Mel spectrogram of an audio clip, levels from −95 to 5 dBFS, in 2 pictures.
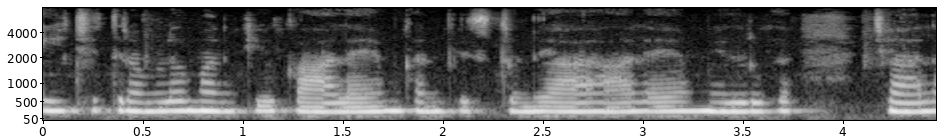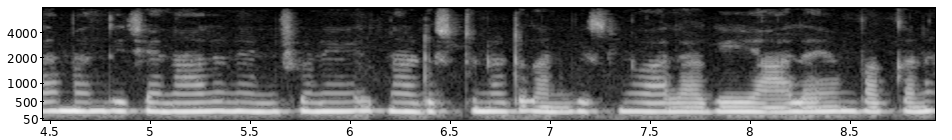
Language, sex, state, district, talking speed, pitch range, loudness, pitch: Telugu, female, Andhra Pradesh, Chittoor, 105 wpm, 235-250 Hz, -12 LUFS, 245 Hz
